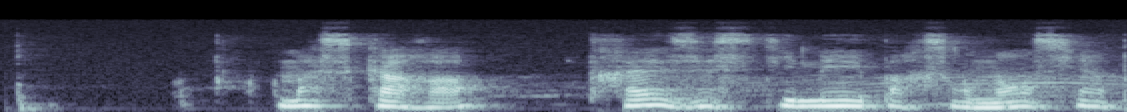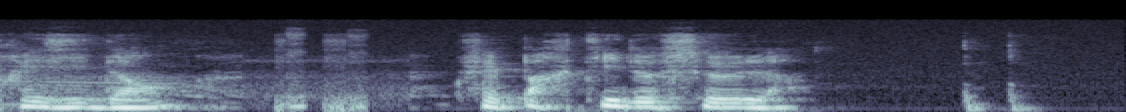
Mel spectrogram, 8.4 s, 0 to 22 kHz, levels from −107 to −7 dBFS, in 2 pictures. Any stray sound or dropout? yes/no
yes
